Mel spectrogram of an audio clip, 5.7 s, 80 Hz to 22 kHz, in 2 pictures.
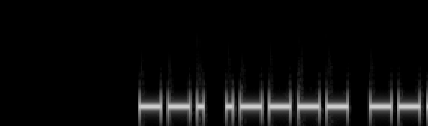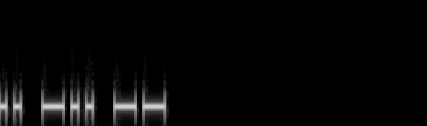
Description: Morse code, heard as a keyed tone, about 25 wpm, 700 Hz. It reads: G1ZDM
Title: DXCC-100 Call Signs - 5 Characters - 25wpm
